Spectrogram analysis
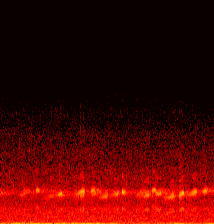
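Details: Breeding-season frog chorus at Clearwater Commons, rapid overlapping croaks forming a steady bright band, individual notes bursting out several times a second, with low rumbling background noise.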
